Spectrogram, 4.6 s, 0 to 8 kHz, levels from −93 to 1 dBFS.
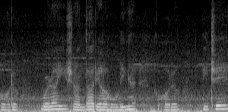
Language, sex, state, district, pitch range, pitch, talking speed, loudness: Hindi, female, Bihar, East Champaran, 195-225 Hz, 210 Hz, 130 wpm, -25 LUFS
